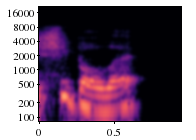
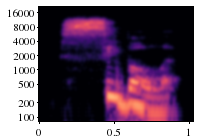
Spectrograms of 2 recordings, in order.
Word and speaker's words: shibboleth: They said, say Shibboleth. And they said, Sibboleth. They could not pronounce the shin.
